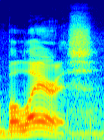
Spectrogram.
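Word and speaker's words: Belarus: I'm going to call it a Bellarus. Some people say it's a Bolaris.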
